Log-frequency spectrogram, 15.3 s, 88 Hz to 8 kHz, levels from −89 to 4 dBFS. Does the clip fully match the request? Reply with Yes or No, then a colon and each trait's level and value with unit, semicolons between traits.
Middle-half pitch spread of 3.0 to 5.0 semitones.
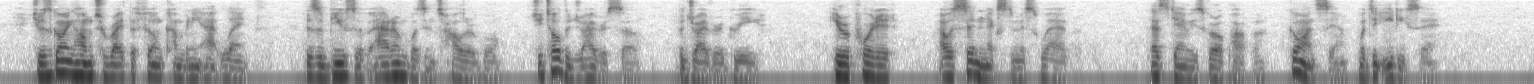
No: narrow, 2.4 semitones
